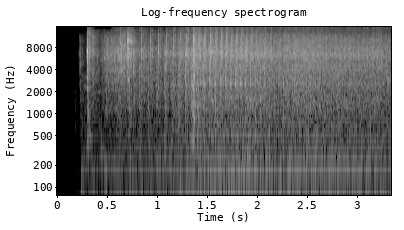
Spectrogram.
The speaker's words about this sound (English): Oh, finally, it's working. I finally finished now. I got the lawnmower out and ready for the spring and summer season.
